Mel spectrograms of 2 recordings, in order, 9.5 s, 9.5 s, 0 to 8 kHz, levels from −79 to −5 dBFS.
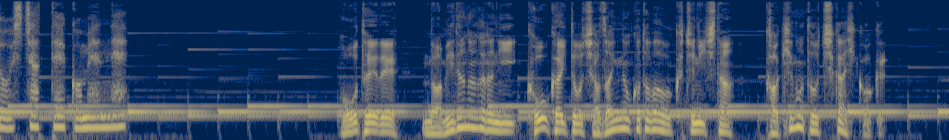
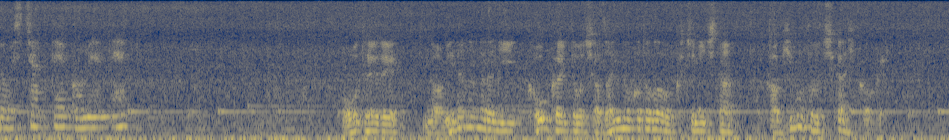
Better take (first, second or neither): first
